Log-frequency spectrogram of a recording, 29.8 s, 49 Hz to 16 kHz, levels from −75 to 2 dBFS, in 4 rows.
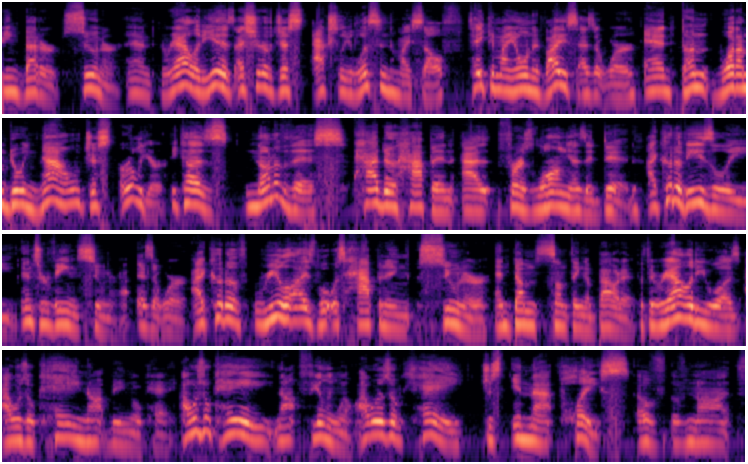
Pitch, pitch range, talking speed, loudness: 155 Hz, 135-190 Hz, 185 wpm, -20 LUFS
